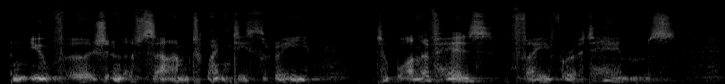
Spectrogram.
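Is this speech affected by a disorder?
Yes: spasmodic dystonia; affected voice.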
